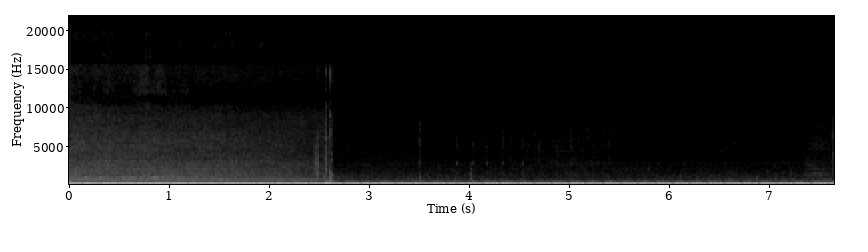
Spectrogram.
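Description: An unsupercharged Jeep Trackhawk driving on wet roads in the rain, with a constant low engine and road rumble and a hissing wash of spray that cuts out after a few seconds.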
